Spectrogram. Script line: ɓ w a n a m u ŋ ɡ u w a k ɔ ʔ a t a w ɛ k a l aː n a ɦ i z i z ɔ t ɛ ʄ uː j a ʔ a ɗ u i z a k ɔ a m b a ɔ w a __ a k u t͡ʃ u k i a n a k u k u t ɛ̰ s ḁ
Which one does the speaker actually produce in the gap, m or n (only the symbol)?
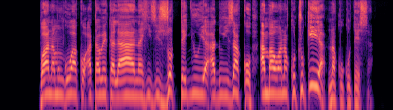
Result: n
